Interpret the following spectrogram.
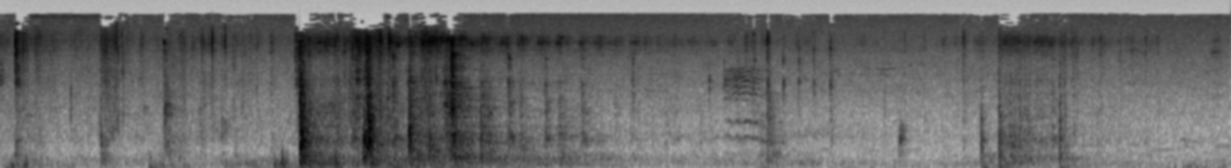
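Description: A horse's hooves clomping on the floor of a stock trailer as it steps in, a loud run of hoofbeats about three to five seconds in, then fainter shuffling and the odd knock.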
